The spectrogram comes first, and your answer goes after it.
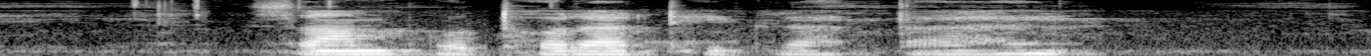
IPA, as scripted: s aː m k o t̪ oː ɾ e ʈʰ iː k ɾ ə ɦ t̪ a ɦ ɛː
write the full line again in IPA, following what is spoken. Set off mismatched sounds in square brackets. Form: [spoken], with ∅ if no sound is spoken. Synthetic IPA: s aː m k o [t̪ʰ] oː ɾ [a] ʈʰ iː k ɾ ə ɦ t̪ a ɦ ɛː

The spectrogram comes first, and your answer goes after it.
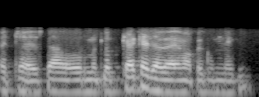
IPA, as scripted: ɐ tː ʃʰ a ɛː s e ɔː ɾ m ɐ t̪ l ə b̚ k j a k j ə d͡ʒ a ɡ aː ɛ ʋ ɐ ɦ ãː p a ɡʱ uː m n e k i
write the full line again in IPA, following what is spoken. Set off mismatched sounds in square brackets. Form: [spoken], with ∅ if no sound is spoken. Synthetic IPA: ɐ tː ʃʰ a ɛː s [a] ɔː ɾ m ɐ t̪ l ə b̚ k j a k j [a] d͡ʒ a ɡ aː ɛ ʋ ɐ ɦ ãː p [e] ɡʱ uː m n e k i

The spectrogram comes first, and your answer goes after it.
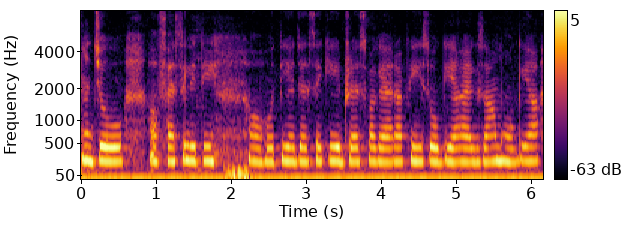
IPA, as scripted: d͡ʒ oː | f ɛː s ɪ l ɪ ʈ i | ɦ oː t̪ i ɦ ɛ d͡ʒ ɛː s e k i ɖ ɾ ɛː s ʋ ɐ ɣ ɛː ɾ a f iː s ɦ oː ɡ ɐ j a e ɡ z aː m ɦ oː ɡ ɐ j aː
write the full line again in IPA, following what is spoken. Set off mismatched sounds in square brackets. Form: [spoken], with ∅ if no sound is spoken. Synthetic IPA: d͡ʒ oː | f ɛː s ɪ l ɪ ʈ i | ɦ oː t̪ i ɦ ɛ d͡ʒ ɛː s e k i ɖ ɾ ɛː s ʋ ɐ ɣ ɛː ɾ a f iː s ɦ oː ɡ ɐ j a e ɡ z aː m ɦ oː ɡ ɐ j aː

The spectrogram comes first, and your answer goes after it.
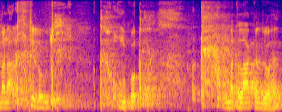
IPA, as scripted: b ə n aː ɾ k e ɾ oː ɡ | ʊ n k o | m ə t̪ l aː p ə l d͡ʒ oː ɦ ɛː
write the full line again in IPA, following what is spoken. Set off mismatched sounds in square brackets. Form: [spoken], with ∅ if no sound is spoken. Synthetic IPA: b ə n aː ɾ k e [l] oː ɡ | ʊ n k o | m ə t̪ l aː [k] ə [ɾ] d͡ʒ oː ɦ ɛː

